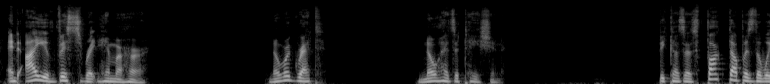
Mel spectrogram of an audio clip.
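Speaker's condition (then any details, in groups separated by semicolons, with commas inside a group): No condition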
